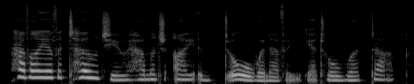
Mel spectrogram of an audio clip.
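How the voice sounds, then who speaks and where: A woman playing a flirtatious, doting aristocratic vampire countess in an intimate ASMR audio roleplay, with a soft, breathy murmur and elegant, teasing, soothing phrasing. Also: medium pitch, lively intonation, a little slow, no echo. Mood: tender, flirtatious.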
